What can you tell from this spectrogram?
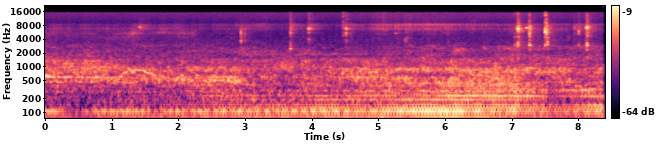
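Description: Zip line trolley running along the steel cable: a steady low hum that grows louder toward the middle and eases off near the end, with a cluster of sharp clicks in the last second or so.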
